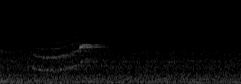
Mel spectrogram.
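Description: A cat giving one short, faint meow, rising in pitch, about half a second in.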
